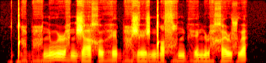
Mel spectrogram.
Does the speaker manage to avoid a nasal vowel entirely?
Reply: yes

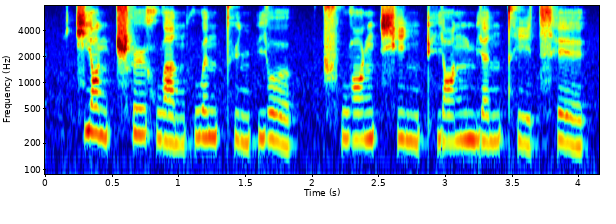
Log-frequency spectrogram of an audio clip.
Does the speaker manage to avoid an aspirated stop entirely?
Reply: no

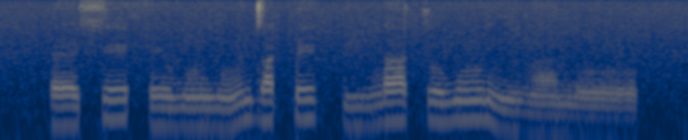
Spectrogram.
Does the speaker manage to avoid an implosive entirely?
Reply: yes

